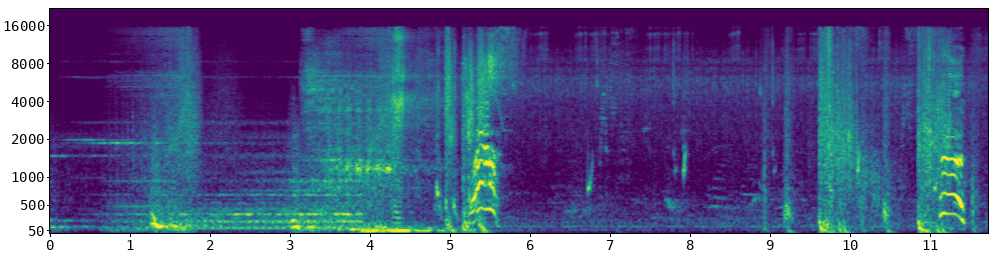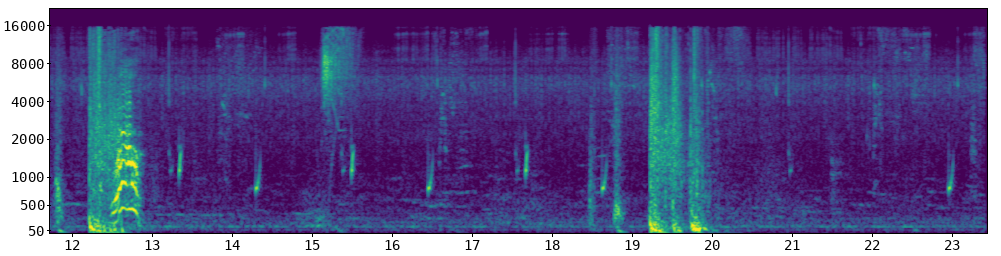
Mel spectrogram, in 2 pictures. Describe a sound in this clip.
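Electricity crackles and zaps in sharp bursts.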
